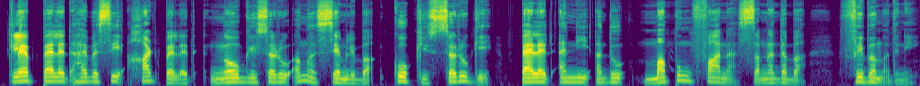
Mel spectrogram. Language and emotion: Manipuri, neutral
